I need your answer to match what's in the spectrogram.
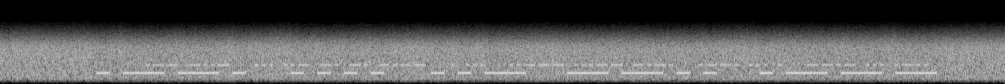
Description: Morse code, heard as two keyed tones, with radio static. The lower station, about 9 wpm, 540 Hz: PHUZJ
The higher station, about 33 wpm, 910 Hz: WX SUNNY ES 23C PSE QSL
